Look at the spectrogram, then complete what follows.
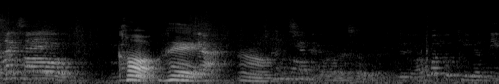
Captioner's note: speaking foreign language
